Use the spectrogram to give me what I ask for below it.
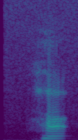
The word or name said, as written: HA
